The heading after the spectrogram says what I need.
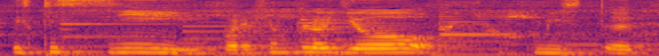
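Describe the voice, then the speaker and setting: A woman's voice: medium pitch, steady tone, takes it slowly, dark tone, faint music behind. Woman host in an echoey room. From Peru. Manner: chatty, asks follow-up questions. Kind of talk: casual interview. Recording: roomy echoey recording.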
